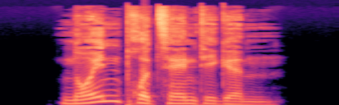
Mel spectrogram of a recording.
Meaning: strong dative masculine/neuter singular of neunprozentig
- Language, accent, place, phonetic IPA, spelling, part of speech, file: German, Germany, Berlin, [ˈnɔɪ̯npʁoˌt͡sɛntɪɡəm], neunprozentigem, adjective, De-neunprozentigem.ogg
